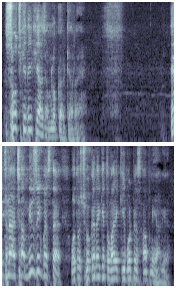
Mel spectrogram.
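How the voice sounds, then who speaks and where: A man with an Indian accent giving a lively sermon in a church hall, teasing the crowd and calling for answers back. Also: fairly high pitch, a little fast, husky. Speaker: preacher. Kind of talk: sermon with call-and-response.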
